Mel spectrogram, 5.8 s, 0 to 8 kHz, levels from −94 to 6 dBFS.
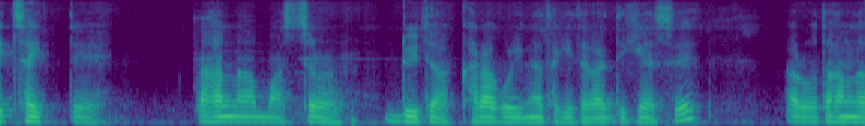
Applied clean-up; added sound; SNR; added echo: neural separator model SepFormer DNS4.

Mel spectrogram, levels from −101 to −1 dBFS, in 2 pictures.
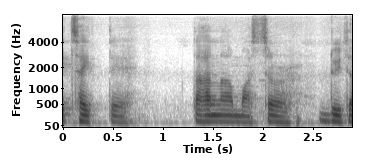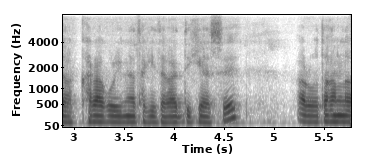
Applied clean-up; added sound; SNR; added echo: none; none; none; none.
